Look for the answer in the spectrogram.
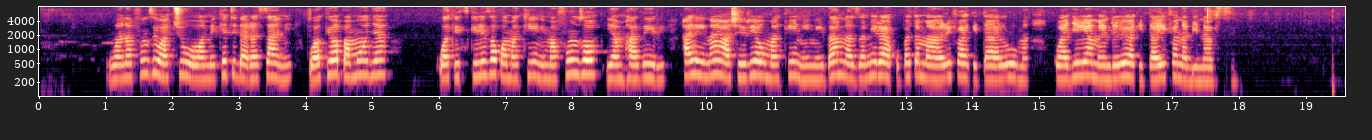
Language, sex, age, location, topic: Swahili, female, 25-35, Dar es Salaam, education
